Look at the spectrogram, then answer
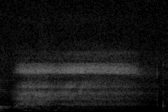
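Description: A long, deep inhalation during a yoga vinyasa flow, a steady airy breath with a soft whistling edge drawn in over about two seconds, close and quiet, then fading out.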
